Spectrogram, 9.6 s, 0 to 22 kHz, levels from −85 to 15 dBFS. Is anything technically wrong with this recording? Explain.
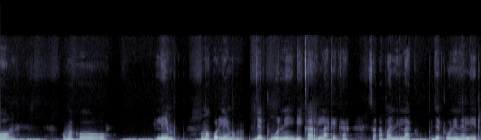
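No, the signal carries the speech without any technical fault that can be heard.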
